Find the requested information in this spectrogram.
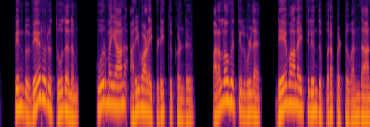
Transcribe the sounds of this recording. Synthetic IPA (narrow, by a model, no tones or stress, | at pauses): pɪnbɯʋeːɾɔɾɯt̪uːðɐnɯm | kuːrmɐjaːnɐʔɐrɪʋaːɭɐɪpɪɽɪt̪ːɯkːɔɳɖɯ | pɐɾɐloːɣɐt̪ːɪlʊɭːɐ | d̪eːʋaːlɐjɐt̪ːɪlɪɾɯnd̪ɯpʊrɐpːɐʈːɯʋɐnd̪aːn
